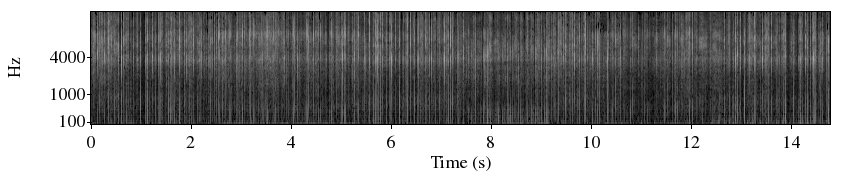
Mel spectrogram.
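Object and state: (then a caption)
Fake green apple. Fingertips tap rapidly on an artificial green apple, recorded with a hi-fi microphone. The dense, dry clicking runs without pause, with short taps that hold a low thud beneath a bright, crisp top. The taps grow slightly louder toward the end.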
